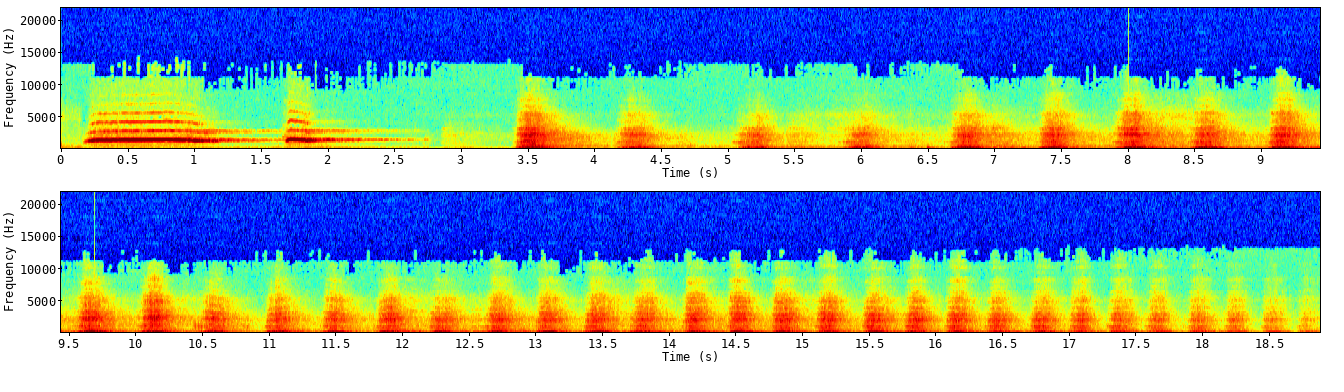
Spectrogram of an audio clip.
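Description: train departing with whistle

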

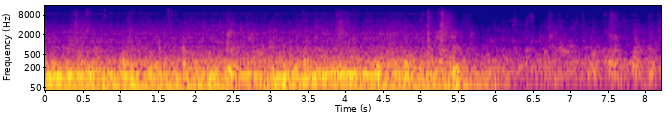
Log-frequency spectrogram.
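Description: boat engine running

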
